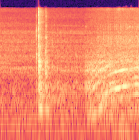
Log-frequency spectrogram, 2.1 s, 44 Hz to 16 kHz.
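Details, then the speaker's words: Sony SL-HFR70 Betamax deck after cleaning the solenoid and circuit board: sharp click, then a soft whir rising smoothly as the tape spools up; rewind working normally. "Yes, we have rewind."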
